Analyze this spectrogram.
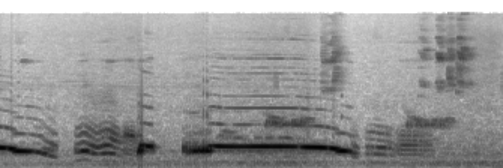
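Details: Pet puter pelung dove giving its distinctive kuk gerukkk kwokkk cooing: a falling coo, a rolling warble, a sharp upturned note, then a long sustained level coo and further wavering notes, with faint chirps of other birds.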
